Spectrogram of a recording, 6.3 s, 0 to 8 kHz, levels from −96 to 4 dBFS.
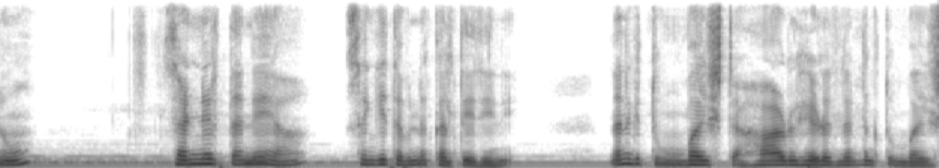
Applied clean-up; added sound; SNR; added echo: none; Gong; 20 dB; none.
